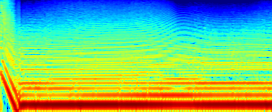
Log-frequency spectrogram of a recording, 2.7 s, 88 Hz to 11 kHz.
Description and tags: gabba long 001
distortion, gabba, kick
